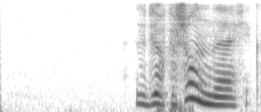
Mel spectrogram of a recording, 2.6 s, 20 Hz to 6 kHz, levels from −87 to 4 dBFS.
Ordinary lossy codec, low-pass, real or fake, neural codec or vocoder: none; 5.4 kHz; real; none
